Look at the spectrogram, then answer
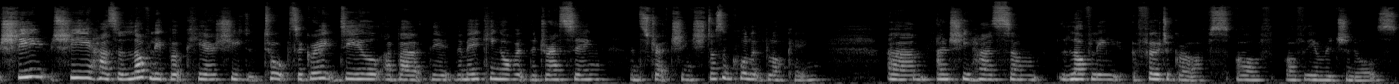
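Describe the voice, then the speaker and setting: A woman with a Scottish accent, her pitch fairly high and her intonation fairly even, at a fairly slow pace. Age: 70s. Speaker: craft vlogger. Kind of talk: casual chat. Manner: hesitant, many fillers.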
